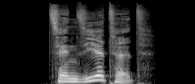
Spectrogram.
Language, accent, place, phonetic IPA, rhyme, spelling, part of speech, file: German, Germany, Berlin, [ˌt͡sɛnˈziːɐ̯tət], -iːɐ̯tət, zensiertet, verb, De-zensiertet.ogg
- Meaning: inflection of zensieren: 1. second-person plural preterite 2. second-person plural subjunctive II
